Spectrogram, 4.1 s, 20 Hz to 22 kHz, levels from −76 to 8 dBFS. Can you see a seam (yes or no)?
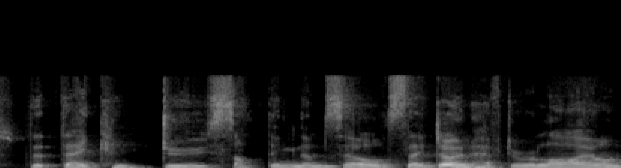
no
